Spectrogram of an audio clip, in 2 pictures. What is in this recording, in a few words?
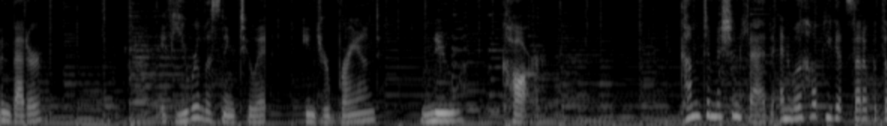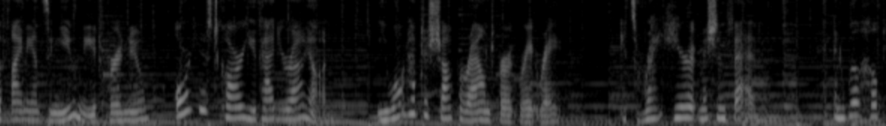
Auto Loan Radio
